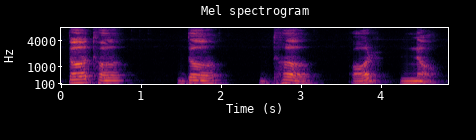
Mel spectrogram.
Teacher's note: ये पूरा त वर्ग आपका दंतीय होता है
